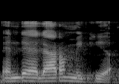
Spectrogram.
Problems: none marked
